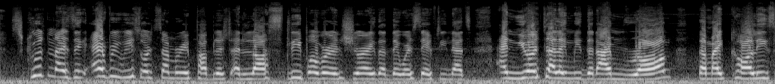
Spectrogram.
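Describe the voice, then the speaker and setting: A woman's voice: high-pitched, natural voice, poor audio. A woman playing an earnest, defiant scientist who argues insistently with authority in a sci-fi audio drama. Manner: indignant, articulate, insistent.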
